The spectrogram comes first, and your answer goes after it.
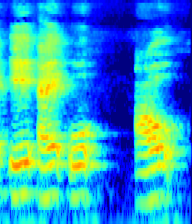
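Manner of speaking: ए, ऐ, ओ, आओ each vowel slowly stretched; vowels drawn out. Shown as a demonstration. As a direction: spell out ए ऐ ओ आओ slowly one by one. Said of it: "अयादी संधि के नियम में दिया है". (स्वरों को धीरे-धीरे खींचकर बोलें)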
